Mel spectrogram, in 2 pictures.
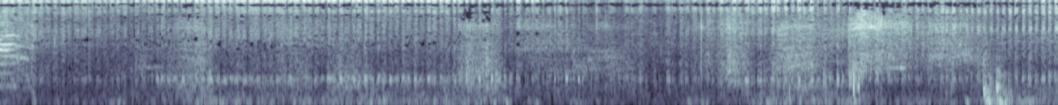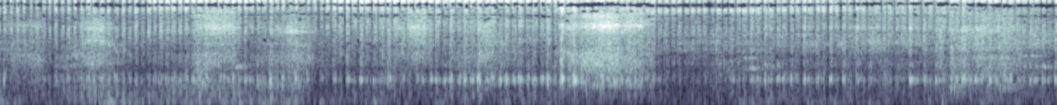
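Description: Graphite pencil scratching and shading on paper in steady strokes, louder in the second half. A short sharp click sounds about eleven seconds in and a dull thump about two seconds later.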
